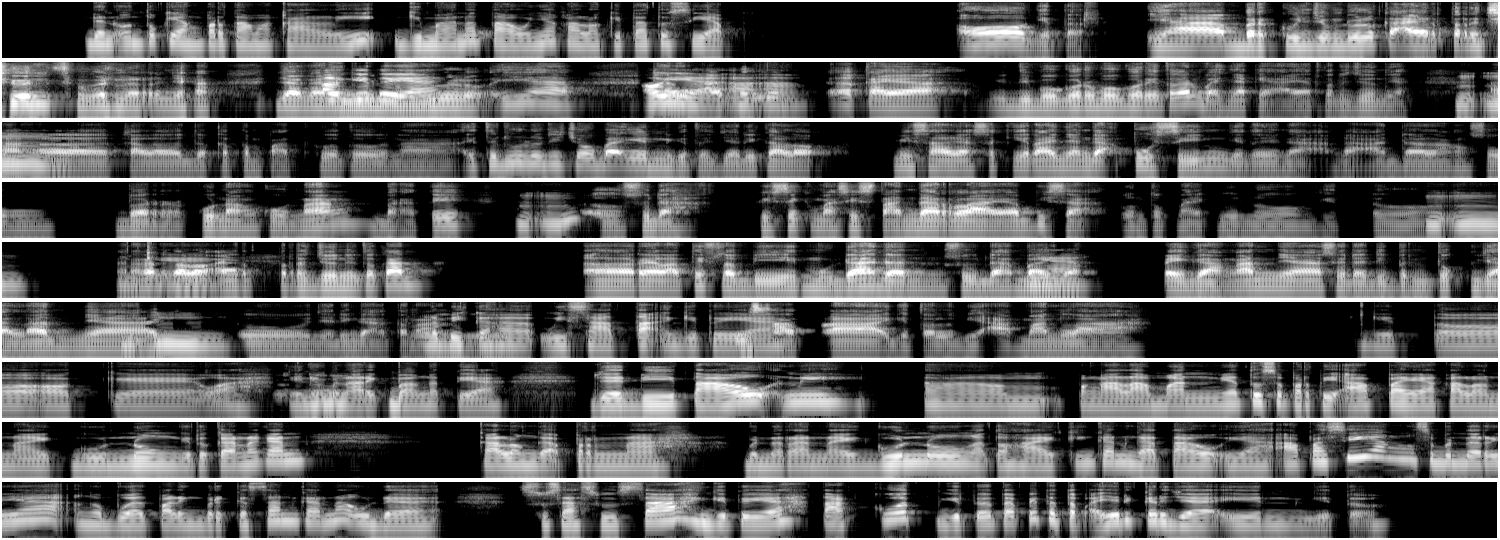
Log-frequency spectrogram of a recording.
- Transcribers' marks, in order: other background noise; laughing while speaking: "terjun sebenarnya"; in English: "hiking"
- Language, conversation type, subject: Indonesian, podcast, Ceritakan pengalaman paling berkesanmu saat berada di alam?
